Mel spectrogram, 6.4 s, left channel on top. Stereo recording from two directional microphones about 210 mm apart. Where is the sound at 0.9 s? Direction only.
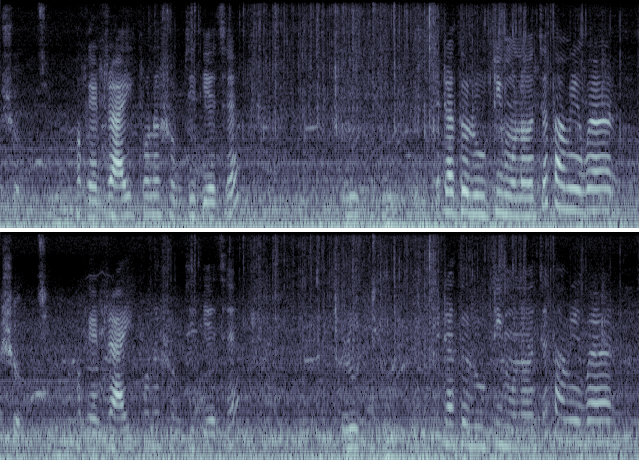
50° left (ahead or behind).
